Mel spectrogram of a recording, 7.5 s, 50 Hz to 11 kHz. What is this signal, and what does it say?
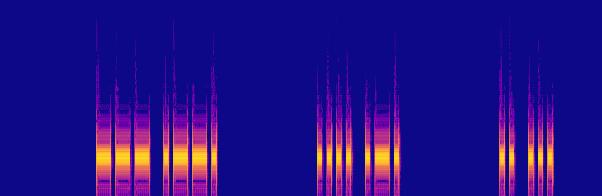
Morse code, heard as a keyed tone, about 20 wpm, 700 Hz. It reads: OP HR IS
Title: Common QSO Phrases - 3x Word-Spacing - 20wpm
